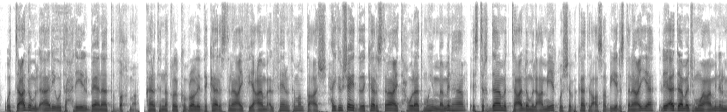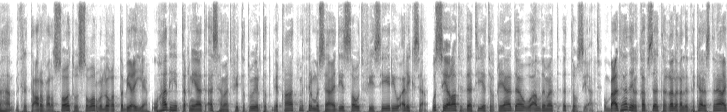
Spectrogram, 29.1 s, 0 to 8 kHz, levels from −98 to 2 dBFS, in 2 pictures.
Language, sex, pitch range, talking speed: Arabic, male, 110-140 Hz, 125 wpm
